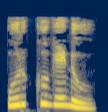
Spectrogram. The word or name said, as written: ಉರ್ಕುಗೆಡು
